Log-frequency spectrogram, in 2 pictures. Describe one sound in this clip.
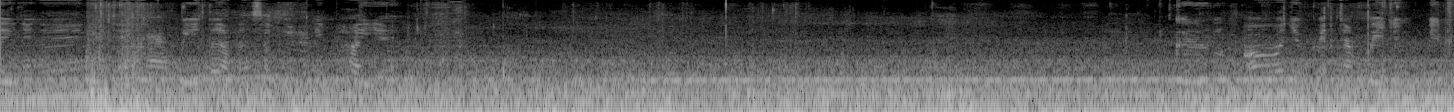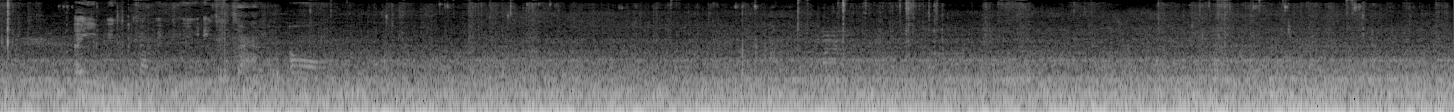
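Motorbike engines buzz nearby on a busy road.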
